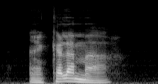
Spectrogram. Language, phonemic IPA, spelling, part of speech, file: French, /ka.la.maʁ/, calamar, noun, Fr-calamar.ogg
- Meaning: squid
